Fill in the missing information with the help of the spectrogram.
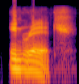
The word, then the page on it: enrich: American English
